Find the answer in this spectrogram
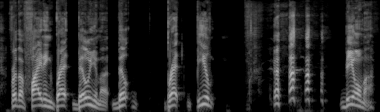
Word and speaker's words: Bielema: Bielema. There we go. There you go. I was adding an extra syllable in there.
